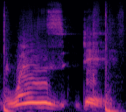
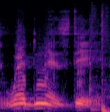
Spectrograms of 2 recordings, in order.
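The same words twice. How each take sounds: First: It sounds like two syllables, wenz-day. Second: It sounds like three syllables, wed-nes-day. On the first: The speaker calls it right. "like you want to spell W E Z, then day. That's the proper pronunciation" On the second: The speaker calls it wrong. "not Wednesday"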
